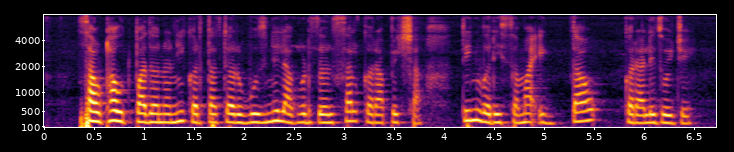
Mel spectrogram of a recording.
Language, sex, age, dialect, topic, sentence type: Marathi, female, 25-30, Northern Konkan, agriculture, statement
